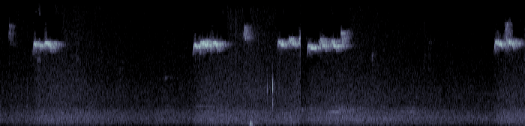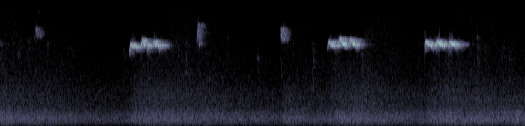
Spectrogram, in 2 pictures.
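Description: A small wild bird repeatedly giving short, very high-pitched calls, about one every second or two.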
